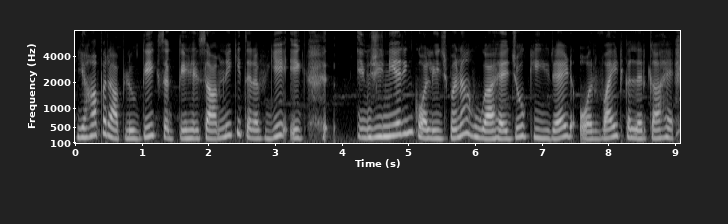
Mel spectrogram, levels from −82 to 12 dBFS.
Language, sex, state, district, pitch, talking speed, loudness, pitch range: Hindi, female, Bihar, Begusarai, 235 Hz, 165 wpm, -22 LUFS, 215-270 Hz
